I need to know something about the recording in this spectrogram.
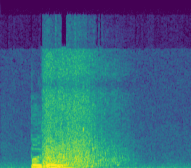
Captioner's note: big Splash!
